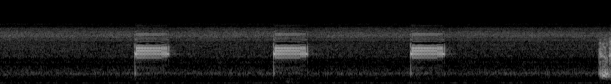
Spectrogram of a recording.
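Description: Three short buzzy data bursts of the Emergency Alert System end-of-message signal, about a second and a half apart, over faint static from a handheld weather radio's speaker. They mark the end of the special marine warning.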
